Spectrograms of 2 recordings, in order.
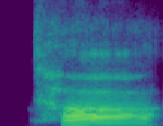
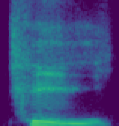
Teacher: And I'm talking about more not the front of the tongue, but closer to the middle of the tongue. Like if we say ta and then we say ti, you can feel the middle of the tongue rising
